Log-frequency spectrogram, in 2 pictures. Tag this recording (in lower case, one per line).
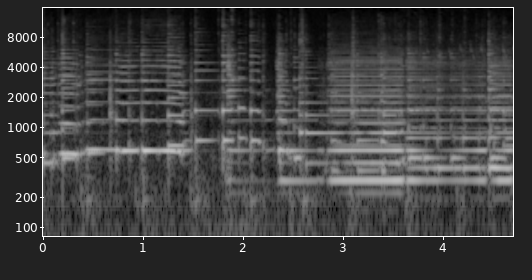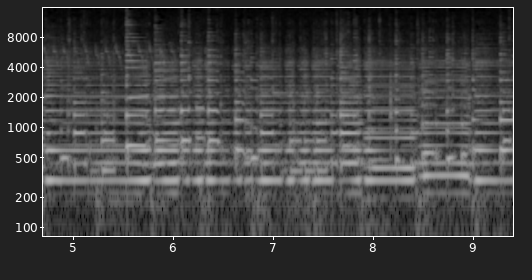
music
mandolin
